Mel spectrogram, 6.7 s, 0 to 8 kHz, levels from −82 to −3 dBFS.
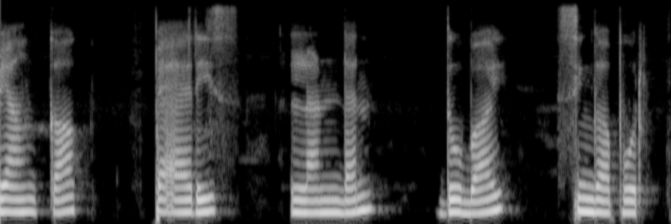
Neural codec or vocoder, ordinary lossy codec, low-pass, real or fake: none; none; 7.2 kHz; real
